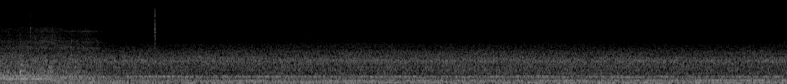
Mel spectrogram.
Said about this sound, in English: City Lights Bookstore, San Francisco. With some traffic noise which may punctuate the poems.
